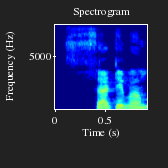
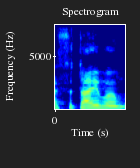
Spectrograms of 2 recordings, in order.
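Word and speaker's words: sativum: That was Pisum सैटिवम, और मैंने कल वर्ड यूज किया था सटाइवम. आप दोनों में से कुछ भी याद कर सकते हैं या बोल सकते हैं. अगर आप इंटरनेट यूज करेंगे और डिफरेंट प्रोनाउंसिएशंस देखेंगे तो आपको स्टाइवम और सैटिवम दोनों प्रोनाउंसिएशंस मिलती हैं.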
